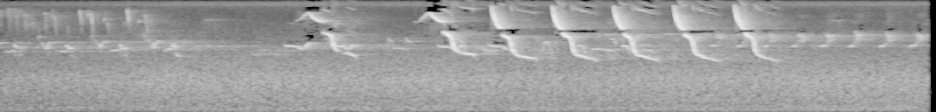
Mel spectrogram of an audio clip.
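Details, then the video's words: A male northern cardinal in a front-yard tree sings a bright series of sharply falling whistles, about two per second, over faint chips from other birds and a steady high hiss. "Northern Cardinal"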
